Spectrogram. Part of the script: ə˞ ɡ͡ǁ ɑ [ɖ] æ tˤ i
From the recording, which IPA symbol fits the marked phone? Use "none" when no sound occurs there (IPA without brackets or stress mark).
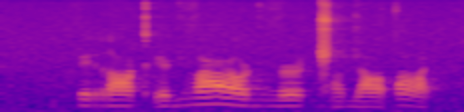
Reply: ɖ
